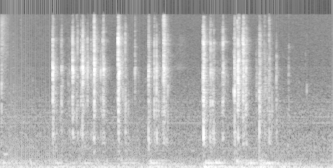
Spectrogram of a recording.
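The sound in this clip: Typing a web link on a computer keyboard: rapid, light key clicks in quick bursts with short pauses between them. No voices are heard.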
